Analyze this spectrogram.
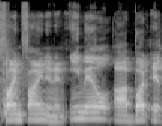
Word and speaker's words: FIFINE: called fine fine they told me it is pronounced fine fine in an e-mail but it looks like it's pronounced fie fine or fie fine but they told me fine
